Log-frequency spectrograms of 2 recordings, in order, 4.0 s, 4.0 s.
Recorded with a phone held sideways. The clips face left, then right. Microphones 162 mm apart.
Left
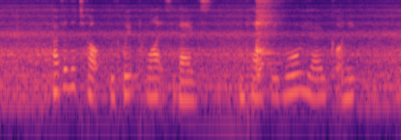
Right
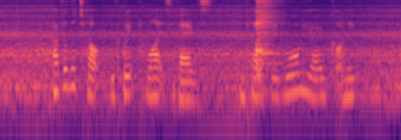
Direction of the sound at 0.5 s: Centre (ahead or behind).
